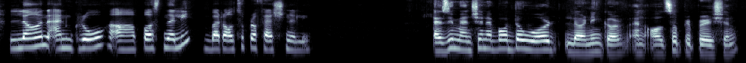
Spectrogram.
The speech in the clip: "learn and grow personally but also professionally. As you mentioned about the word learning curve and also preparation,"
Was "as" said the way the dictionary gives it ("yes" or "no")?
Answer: yes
